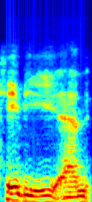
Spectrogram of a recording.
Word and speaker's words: Kven: So that KVEN is pronounced Kven. That's just the Northern Norwegian dialect, which is what I speak now.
